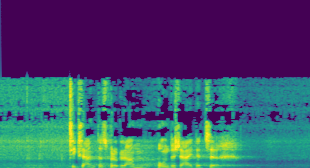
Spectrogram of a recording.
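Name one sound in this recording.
An elderly man speaks calmly into a microphone in a large hall.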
